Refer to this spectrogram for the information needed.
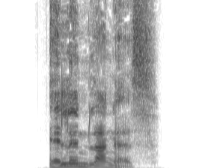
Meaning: strong/mixed nominative/accusative neuter singular of ellenlang
- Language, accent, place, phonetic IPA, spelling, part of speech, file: German, Germany, Berlin, [ˈɛlənˌlaŋəs], ellenlanges, adjective, De-ellenlanges.ogg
